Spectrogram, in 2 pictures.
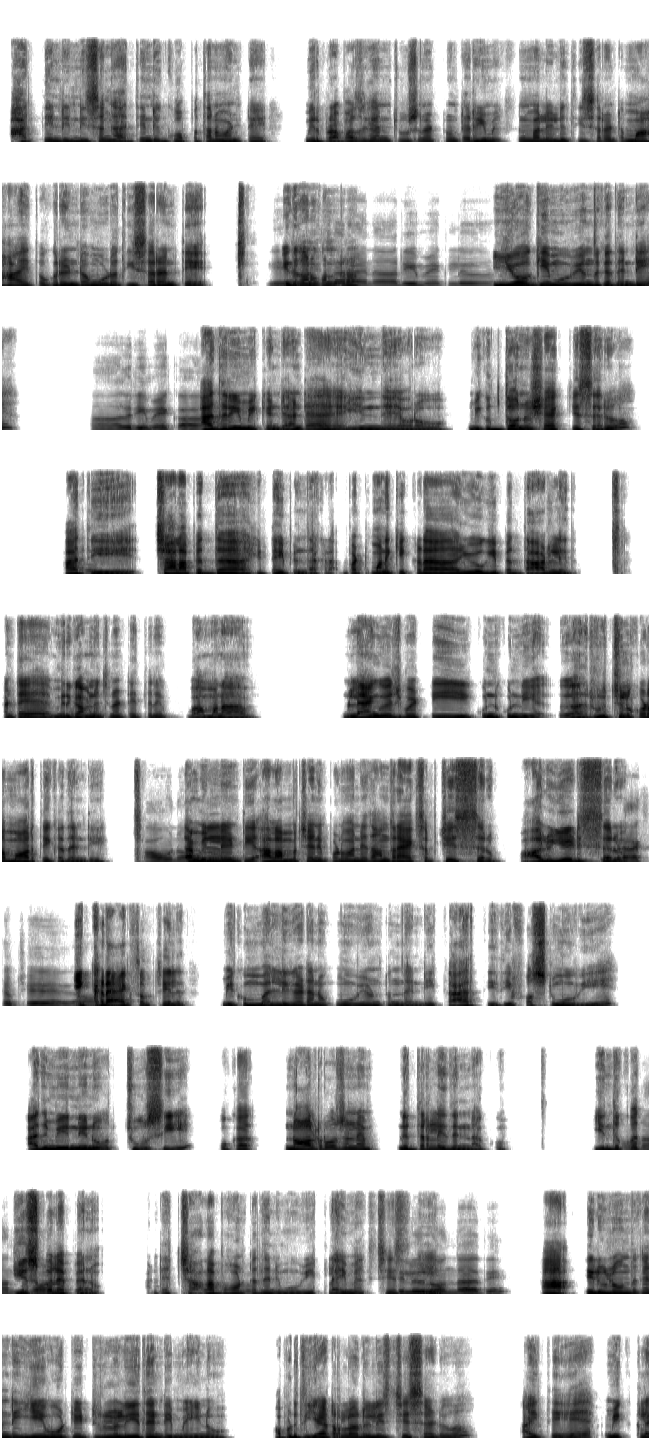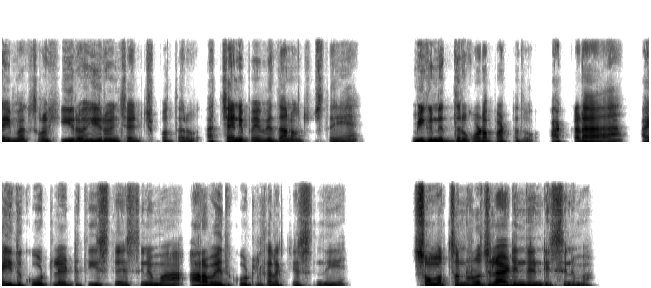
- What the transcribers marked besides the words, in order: in English: "రీమేక్"; lip smack; in English: "రీమేక్"; in English: "యాక్ట్"; in English: "హిట్"; in English: "బట్"; lip smack; in English: "లాంగ్‌వేజ్"; lip smack; in English: "యాక్సెప్ట్"; in English: "యాక్సెప్ట్"; laughing while speaking: "ఇక్కడ యాక్సెప్ట్ చేయలేదు"; in English: "యాక్సెప్ట్"; in English: "మూవీ"; in English: "ఫస్ట్ మూవీ"; in English: "మూవీ. క్లైమాక్స్"; in English: "ఒటిటిలో"; in English: "థియేటర్‌లో రిలీజ్"; in English: "క్లైమాక్స్‌లో హీరో, హీరోయిన్"; in English: "కలెక్ట్"
- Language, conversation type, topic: Telugu, podcast, సినిమా రీమేక్స్ అవసరమా లేక అసలే మేలేనా?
